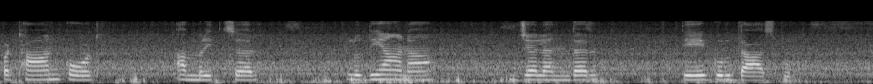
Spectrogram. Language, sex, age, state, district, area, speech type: Punjabi, female, 30-45, Punjab, Pathankot, rural, spontaneous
